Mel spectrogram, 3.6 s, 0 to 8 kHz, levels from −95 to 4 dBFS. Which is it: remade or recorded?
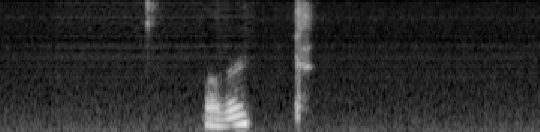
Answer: remade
